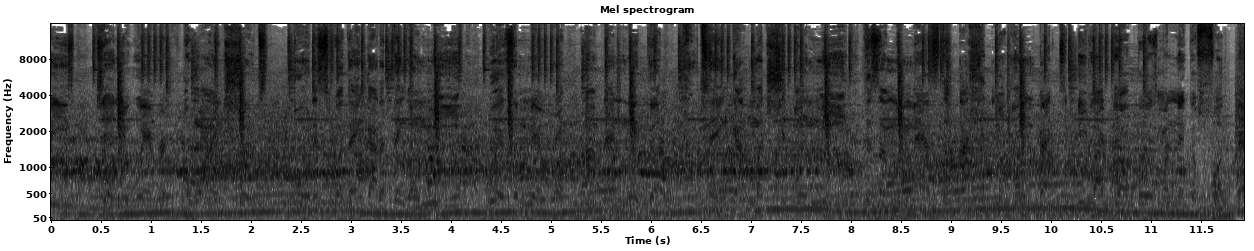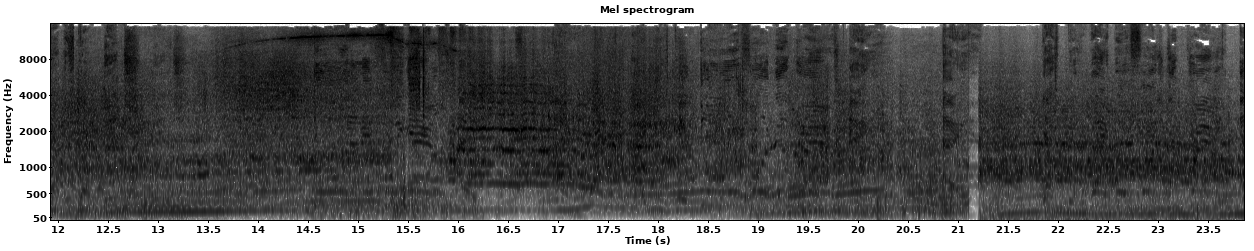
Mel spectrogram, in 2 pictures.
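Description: Turbocharged SR20DET four-cylinder of a Nissan 180SX drift car heard from inside the cabin, revving up and down repeatedly as it is held through drifts, with tyre squeal. About halfway through the sound switches to trackside, where another car's tyres squeal through a drift. The in-car engine sound returns near the end.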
